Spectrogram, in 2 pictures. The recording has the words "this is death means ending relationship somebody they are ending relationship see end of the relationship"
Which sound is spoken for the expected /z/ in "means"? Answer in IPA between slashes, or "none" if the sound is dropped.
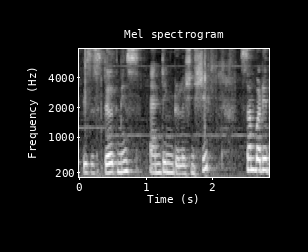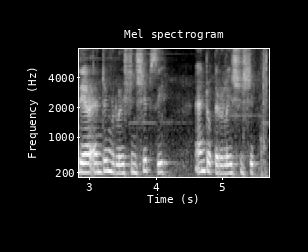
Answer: /s/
